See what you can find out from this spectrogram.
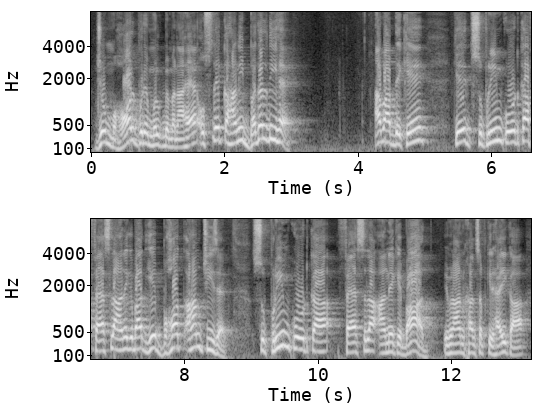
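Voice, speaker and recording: A man delivering political news commentary in a scornful tone, often asking rhetorical questions. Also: high-pitched.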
